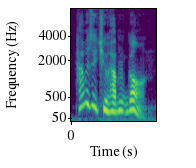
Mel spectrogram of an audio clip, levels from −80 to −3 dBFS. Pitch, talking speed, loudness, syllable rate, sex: 200 Hz, 280 wpm, -17 LUFS, 6.7 syllables/s, male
